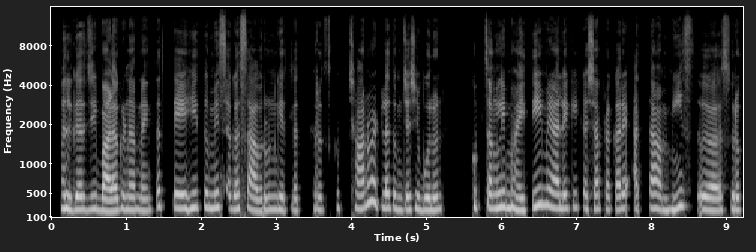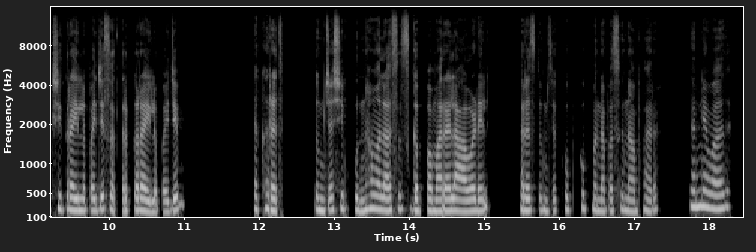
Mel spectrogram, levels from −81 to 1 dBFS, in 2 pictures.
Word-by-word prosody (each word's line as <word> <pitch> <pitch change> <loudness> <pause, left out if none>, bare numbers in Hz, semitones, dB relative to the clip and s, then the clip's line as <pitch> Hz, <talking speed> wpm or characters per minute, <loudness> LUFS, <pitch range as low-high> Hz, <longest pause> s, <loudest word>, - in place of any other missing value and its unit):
हलगर्जी 220 -1 +4
बाळगणार 210 +2 +4
नाही 200 -2 -1
तर 270 - +1 0.2
तेही 240 +1 +4
तुम्ही 250 0 +2
सगळं 230 -2 0
सावरून 210 -1 +1
घेतलत. 205 -2 -1 0.2
खरंच 215 -2 -5
खूप 245 -3 -12 0.2
छान 235 +5 +1
वाटलं 315 -9 +2
तुमच्याशी 215 0 0
बोलून, 210 +1 +4 0.4
खूप 270 -1 -2
चांगली 245 +2 +5
माहितीही 220 +4 +3
मिळाली, 235 -4 +3
की 255 +2 -8
कशाप्रकारे 225 0 -1
आता 235 +2 -1
आम्ही 220 +5 +2
स 275 -1 -13
अ, 205 -2 +4
सुरक्षित 220 0 -1
राहिलं 200 -1 +3
पाहिजे, 200 +2 0
सतर्क 195 -1 -4
राहिलं 190 -3 +3
पाहिजे. 180 +4 0 1.0
तर - - 0
खरंच 205 -5 0 0.4
तुमच्याशी 205 +2 0
पुन्हा 205 +2 0
मला 215 -3 +2
असचं 215 +2 -2 0.2
गप्पा 195 0 +1
मारायला 195 +1 +3
आवडेल. 195 +2 +1 0.4
खरंच 200 0 -1
तुमचे 195 -2 -6
खूप-खूप 220 +2 -8
मनापासून 200 +1 -4
आभार, 195 +1 -6 0.5
धन्यवाद! 260 -2 0
215 Hz, 150 wpm, -24 LUFS, 200-235 Hz, 1.0 s, चांगली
